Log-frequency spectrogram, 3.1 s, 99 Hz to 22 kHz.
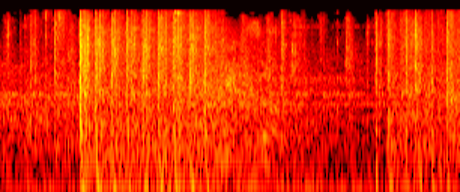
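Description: Rapid automatic gunfire in the video game Battlefield 4, a dense run of bursts over about three seconds at moderate volume, with sharper single cracks near the start and end.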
